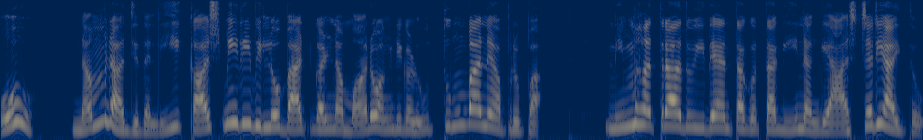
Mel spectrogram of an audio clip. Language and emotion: Kannada, surprised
